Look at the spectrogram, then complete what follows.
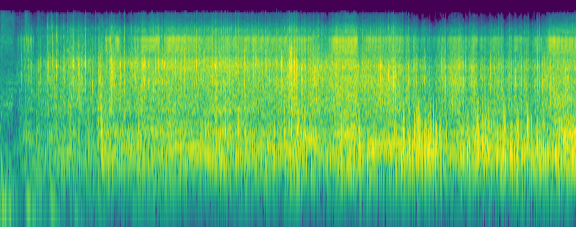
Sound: Zipforce sound

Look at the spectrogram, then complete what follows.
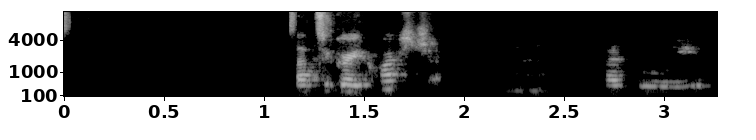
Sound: voiceover

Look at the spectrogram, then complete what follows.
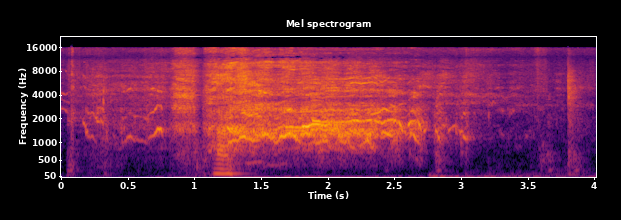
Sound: wheezing Laughter

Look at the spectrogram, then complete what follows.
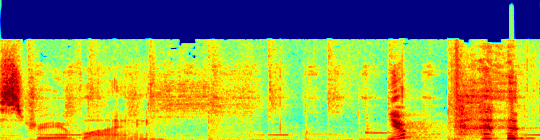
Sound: chuckles

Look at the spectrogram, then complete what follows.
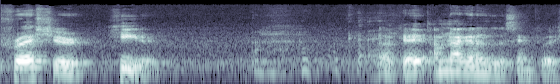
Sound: giggles

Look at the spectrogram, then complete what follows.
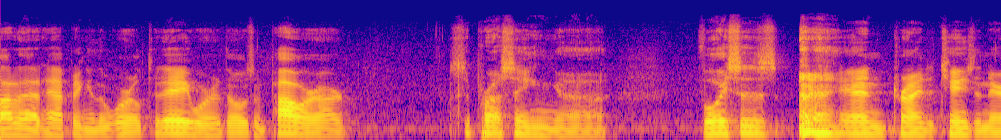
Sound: clears throat

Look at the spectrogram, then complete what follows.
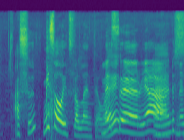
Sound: Amharic; speaking Amharic

